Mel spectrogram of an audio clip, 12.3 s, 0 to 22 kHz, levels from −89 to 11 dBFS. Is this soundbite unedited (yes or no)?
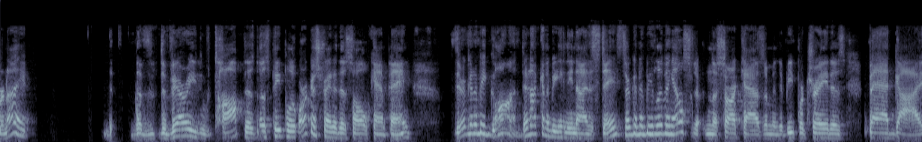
yes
